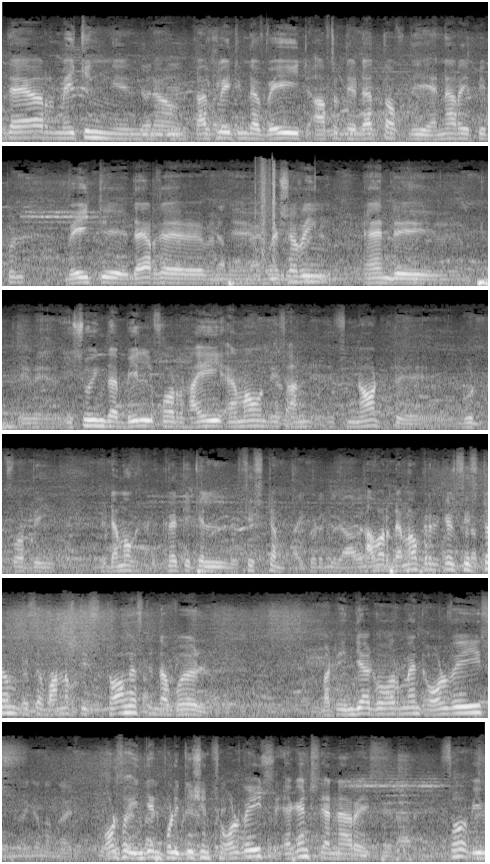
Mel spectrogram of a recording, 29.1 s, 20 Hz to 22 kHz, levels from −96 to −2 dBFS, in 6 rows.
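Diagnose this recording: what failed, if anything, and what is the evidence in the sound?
Analogue wiring: there's cable scratch noise from 7.38 to 7.58 s, a ragged crackle just a few dB under the sound, likely a worn connector's contact shifting.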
